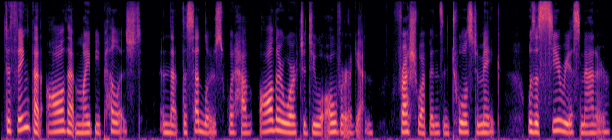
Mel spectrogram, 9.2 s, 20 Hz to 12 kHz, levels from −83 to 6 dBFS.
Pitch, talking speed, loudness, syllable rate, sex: 215 Hz, 200 wpm, -18 LUFS, 4.9 syllables/s, female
